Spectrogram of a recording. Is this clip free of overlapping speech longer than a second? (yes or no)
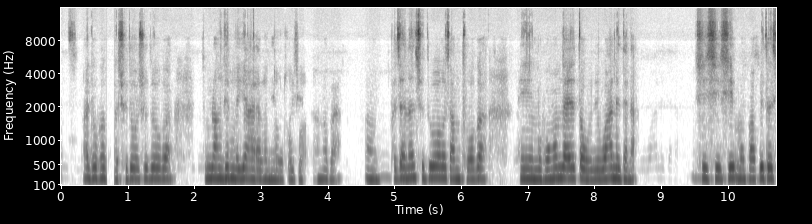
no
